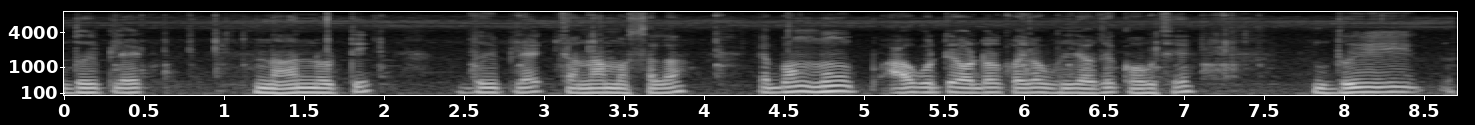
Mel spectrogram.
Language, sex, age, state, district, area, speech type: Odia, male, 18-30, Odisha, Koraput, urban, spontaneous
